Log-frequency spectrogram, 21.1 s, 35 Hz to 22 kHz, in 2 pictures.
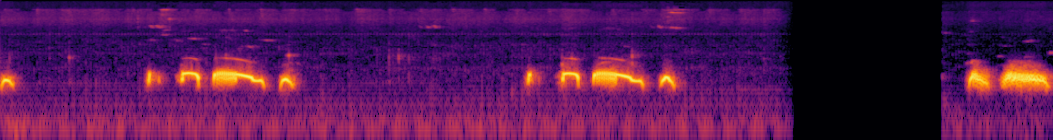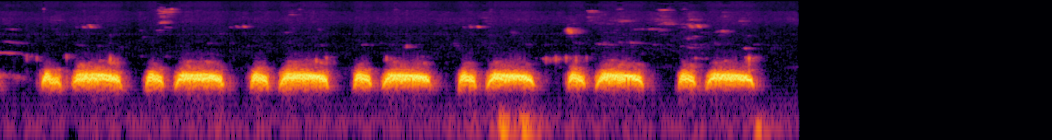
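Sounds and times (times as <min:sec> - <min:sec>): dove cooing: 0:00.0 - 0:00.3, 0:01.4 - 0:03.1, 0:05.2 - 0:06.9, 0:09.5 - 0:18.3.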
